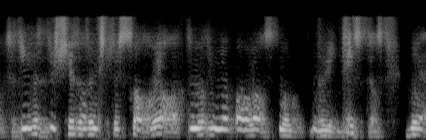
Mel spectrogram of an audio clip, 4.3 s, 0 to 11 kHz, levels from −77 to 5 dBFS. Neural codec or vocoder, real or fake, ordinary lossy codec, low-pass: codec, 16 kHz, 0.5 kbps, FreqCodec, smaller model; fake; AAC, 48 kbps; 7.2 kHz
